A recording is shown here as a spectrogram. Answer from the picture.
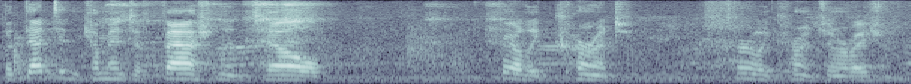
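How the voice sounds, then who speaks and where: Amid noticeable background noise and audible room echo, a high-pitched man with an American accent speaks with ordinary pitch variation. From United States. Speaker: wine tasting instructor. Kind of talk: tasting class lecture.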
